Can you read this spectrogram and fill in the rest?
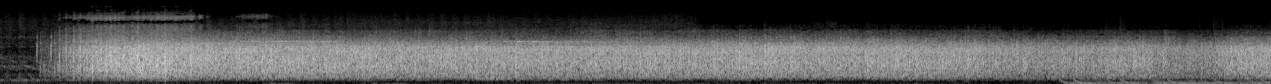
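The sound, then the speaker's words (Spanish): Steady applause from an audience after a poem is recited on a radio program, a dense wash of clapping that starts abruptly, holds at a loud, even level for several seconds, then eases slightly near the end. “¡Aplausos, por favor!”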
